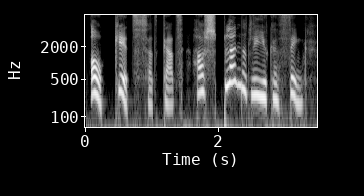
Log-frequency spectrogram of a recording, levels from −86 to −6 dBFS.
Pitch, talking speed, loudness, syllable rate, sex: 260 Hz, 155 wpm, -19 LUFS, 3.8 syllables/s, female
